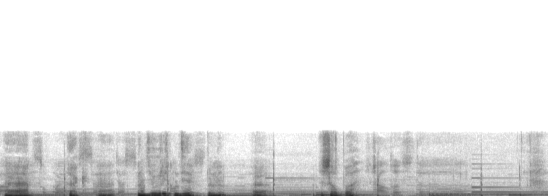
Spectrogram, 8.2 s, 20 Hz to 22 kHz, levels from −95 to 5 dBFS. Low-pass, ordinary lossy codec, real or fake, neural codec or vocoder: 7.2 kHz; AAC, 48 kbps; real; none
